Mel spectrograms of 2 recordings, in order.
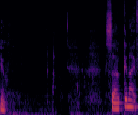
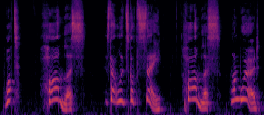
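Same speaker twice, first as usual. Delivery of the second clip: high, incredulous outburst, much higher pitched; outraged disbelief; 3 dB louder, slower than usual. Acted. Arthur outraged at the Guide's entry, high indignant disbelief. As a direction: Arthur can't believe his planet got one word. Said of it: "Then his mind nearly blew up".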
